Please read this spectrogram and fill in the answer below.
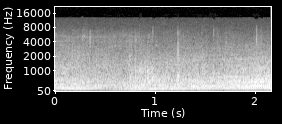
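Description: A car engine running with a low, steady hum that shifts in pitch a couple of times, heard on an old black-and-white film's soundtrack.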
